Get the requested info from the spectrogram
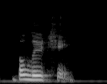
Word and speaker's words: Bellucci: His name is Fabrizio Fab Bellucci.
